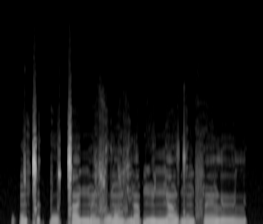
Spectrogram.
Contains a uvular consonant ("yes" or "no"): no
